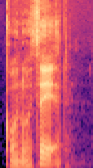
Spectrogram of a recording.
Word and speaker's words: conocer: All the infinitives always are stressed on that last syllable. So it's saber, conocer.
